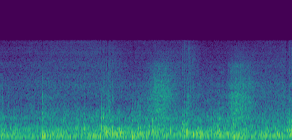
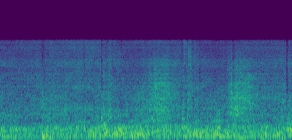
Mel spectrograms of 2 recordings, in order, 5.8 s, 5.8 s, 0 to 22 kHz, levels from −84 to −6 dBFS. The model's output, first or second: second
